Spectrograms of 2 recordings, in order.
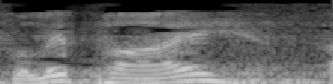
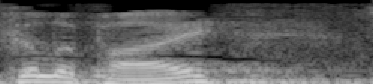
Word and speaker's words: Philippi: The correct pronunciation is Philippi. I've been accustomed to saying for years Philippi,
